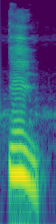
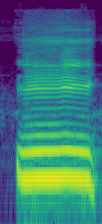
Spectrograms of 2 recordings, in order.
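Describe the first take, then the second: First: ई said as a brief, light vowel; light short ई. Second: ई stretched as a long vowel. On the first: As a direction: keep ई short, do not stretch it. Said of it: "हल्की सी". (हल्की सी छोटी ई) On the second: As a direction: hold ई for its full long length. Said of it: "बड़ी का उच्चारण जो होता है". (बड़ी ई, खींचकर) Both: Shown as a demonstration.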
